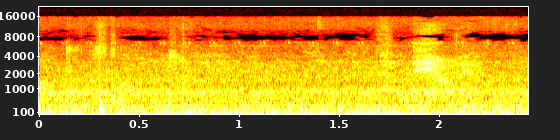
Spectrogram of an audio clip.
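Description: Low, steady rumble of a train approaching in the distance, with one sharp click about a third of a second in.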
